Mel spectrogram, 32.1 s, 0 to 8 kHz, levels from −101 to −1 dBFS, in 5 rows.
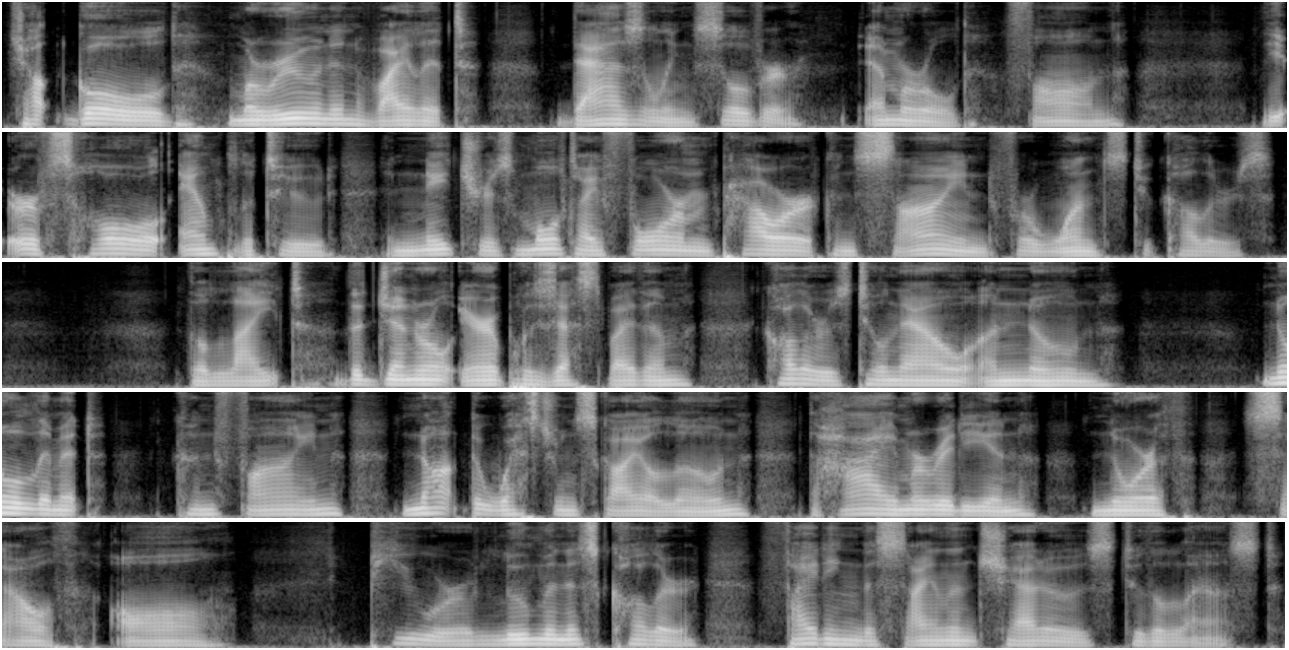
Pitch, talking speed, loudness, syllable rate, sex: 95 Hz, 105 wpm, -21 LUFS, 3.7 syllables/s, male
